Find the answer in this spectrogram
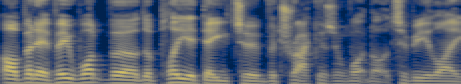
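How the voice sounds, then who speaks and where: A man is speaking. He has a British accent. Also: very clean recording, silent background. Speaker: gaming video creator. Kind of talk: casual commentary. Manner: sarcastic.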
